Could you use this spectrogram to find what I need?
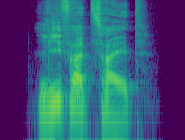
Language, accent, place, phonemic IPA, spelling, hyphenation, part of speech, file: German, Germany, Berlin, /ˈliːfɐˌt͡saɪ̯t/, Lieferzeit, Lie‧fer‧zeit, noun, De-Lieferzeit.ogg
- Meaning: delivery time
